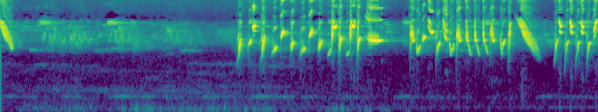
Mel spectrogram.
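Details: European goldfinch song meant to teach young birds: soft, faint buzzy warbling at first, then a burst of quick, tinkling twitters and trills with a downslurred sweep, delivered in rapid, jangling runs.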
